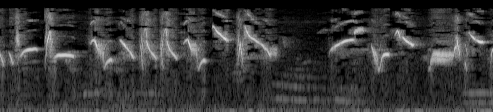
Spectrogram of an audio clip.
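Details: Energetic, clear Black-throated canary song of fast descending and rising whistled notes in close succession. A short pause comes near two seconds before the bright chirping resumes. Intended for teaching young canaries to sing.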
